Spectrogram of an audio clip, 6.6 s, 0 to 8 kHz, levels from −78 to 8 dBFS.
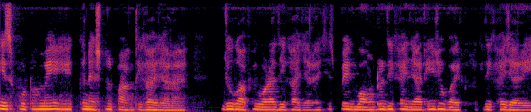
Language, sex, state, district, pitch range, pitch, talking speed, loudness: Hindi, female, Bihar, Araria, 180-205 Hz, 190 Hz, 290 wpm, -18 LUFS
